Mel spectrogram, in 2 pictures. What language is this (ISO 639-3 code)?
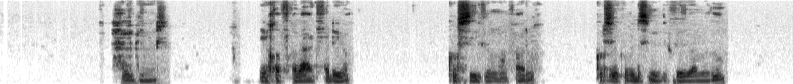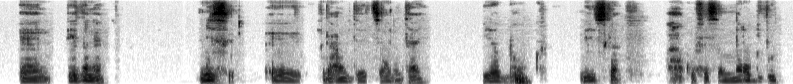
som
